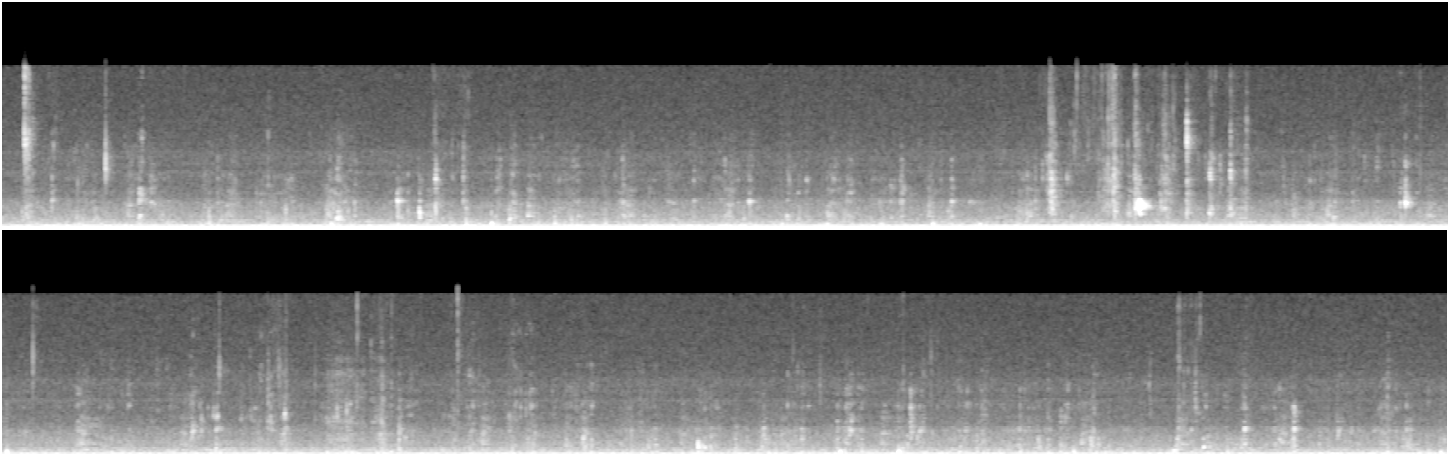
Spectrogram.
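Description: Close-miked chewing and biting of a slab of uncooked Korean luncheon meat, with soft wet mouth clicks scattered throughout over a steady low hum. A sharp click comes about eleven seconds in and a low thump a few seconds later.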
